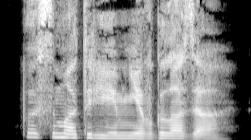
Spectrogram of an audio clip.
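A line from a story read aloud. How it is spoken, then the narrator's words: Purring. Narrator (Russian): мурлыкнула Ноктурна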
